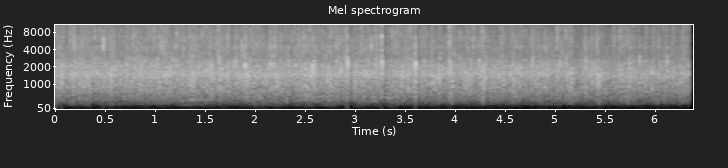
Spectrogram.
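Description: An orchestra plays in a large echoing hall.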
